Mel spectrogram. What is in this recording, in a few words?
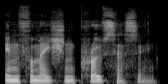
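"information processing", British English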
